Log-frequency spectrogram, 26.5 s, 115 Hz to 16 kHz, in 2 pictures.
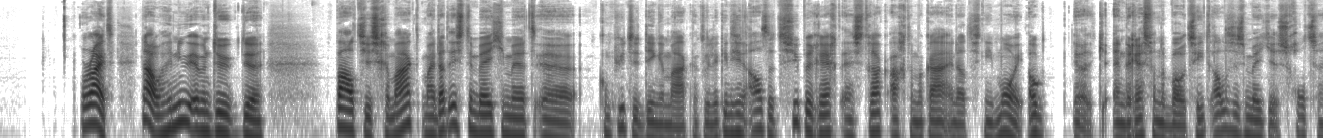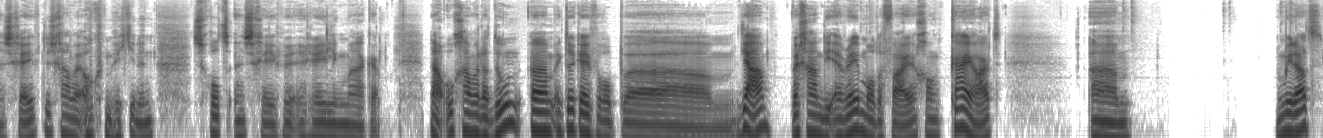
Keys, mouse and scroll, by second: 1.4 scroll up 1, 2.5 shift+middle click, 3.0 middle click, 4.9 middle click, 11.6-14.3 middle drag, 21.7 click, 24.5 click, 25.4 click, 25.9 click.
